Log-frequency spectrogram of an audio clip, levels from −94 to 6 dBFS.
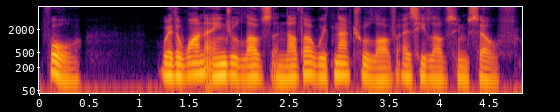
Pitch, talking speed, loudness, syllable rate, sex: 115 Hz, 160 wpm, -18 LUFS, 6.4 syllables/s, male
